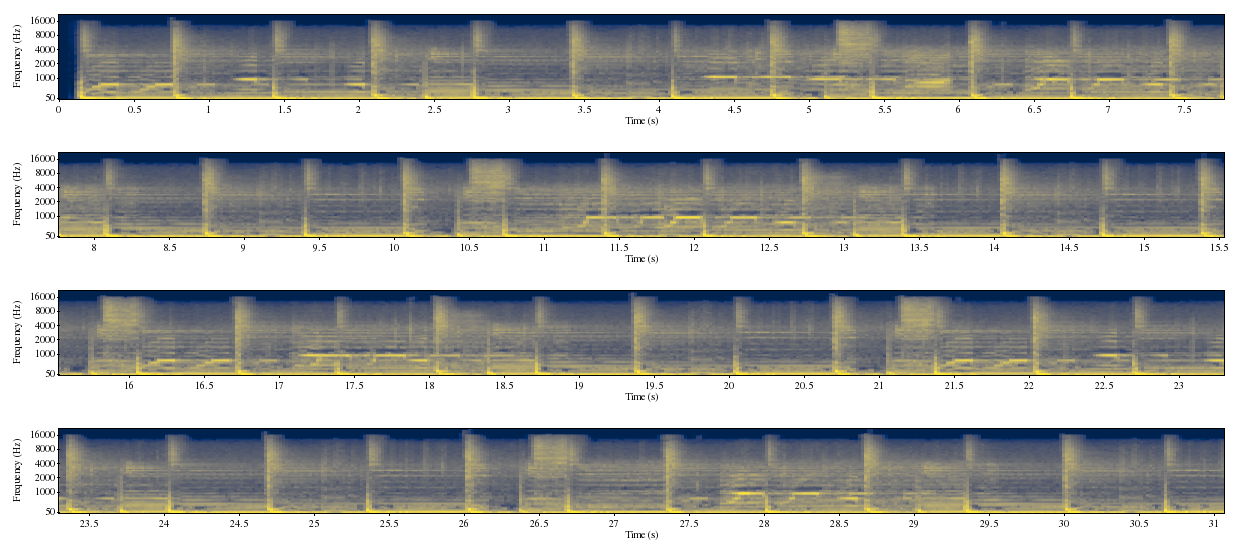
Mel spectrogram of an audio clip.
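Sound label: instrumental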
